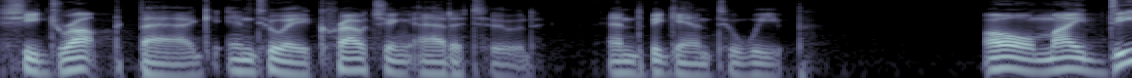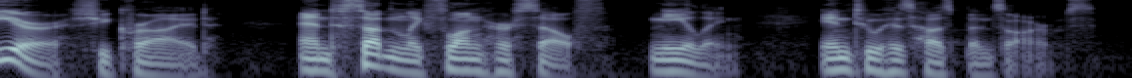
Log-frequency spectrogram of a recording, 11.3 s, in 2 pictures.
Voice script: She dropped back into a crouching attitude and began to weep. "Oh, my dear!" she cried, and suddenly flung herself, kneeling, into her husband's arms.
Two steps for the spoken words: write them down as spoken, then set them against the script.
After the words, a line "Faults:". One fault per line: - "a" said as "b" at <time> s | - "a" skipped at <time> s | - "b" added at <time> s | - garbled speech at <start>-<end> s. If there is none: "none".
She dropped bag into a crouching attitude and began to weep. "Oh, my dear!" she cried, and suddenly flung herself, kneeling, into his husband's arms.
Faults:
- "back" said as "bag" at 0.7 s
- "her" said as "his" at 10.1 s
